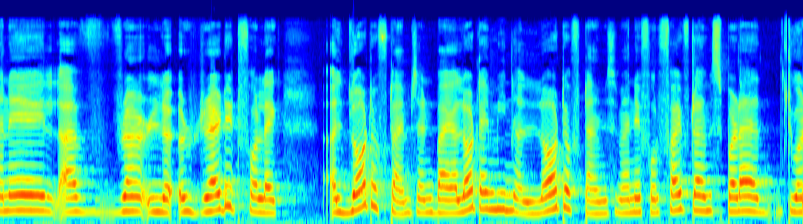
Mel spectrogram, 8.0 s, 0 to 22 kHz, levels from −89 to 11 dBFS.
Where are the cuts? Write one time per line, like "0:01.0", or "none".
none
